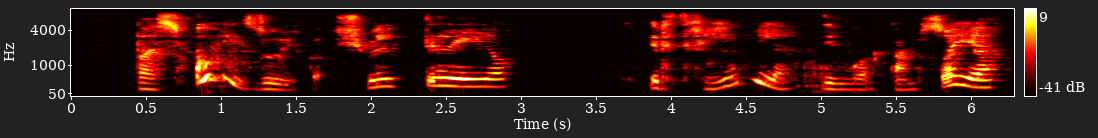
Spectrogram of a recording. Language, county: Lithuanian, Utena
